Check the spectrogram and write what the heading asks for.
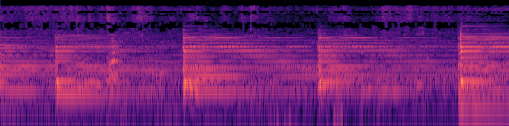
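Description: Slow, gentle background piano music: a chord is struck about every two seconds and left to fade.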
